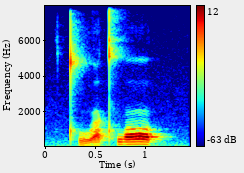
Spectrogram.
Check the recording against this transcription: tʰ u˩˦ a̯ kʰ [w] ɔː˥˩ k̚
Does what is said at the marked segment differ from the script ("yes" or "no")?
no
